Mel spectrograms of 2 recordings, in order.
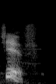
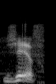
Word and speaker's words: gif: tumblr and then the the creator of it saying it's pronounced jiff like the J and then [ __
